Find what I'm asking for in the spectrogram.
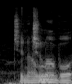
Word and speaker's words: Chernobyl: Chernobyl, that's how you pronounce it, apparently.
